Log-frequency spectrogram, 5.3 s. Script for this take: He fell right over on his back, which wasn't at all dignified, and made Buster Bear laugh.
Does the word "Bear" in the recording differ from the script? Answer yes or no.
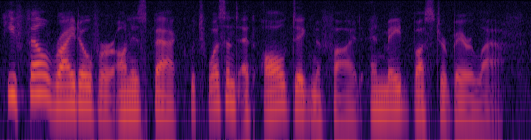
no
